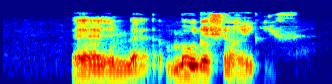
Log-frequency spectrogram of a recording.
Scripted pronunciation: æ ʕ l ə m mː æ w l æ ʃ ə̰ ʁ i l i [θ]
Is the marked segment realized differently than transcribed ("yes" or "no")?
yes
